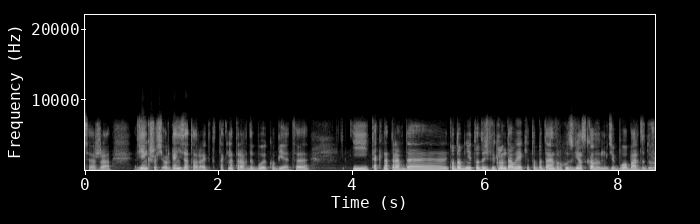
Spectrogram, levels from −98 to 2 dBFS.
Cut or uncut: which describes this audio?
uncut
